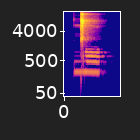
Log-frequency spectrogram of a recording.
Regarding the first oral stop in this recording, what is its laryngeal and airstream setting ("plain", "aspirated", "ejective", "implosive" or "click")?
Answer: click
